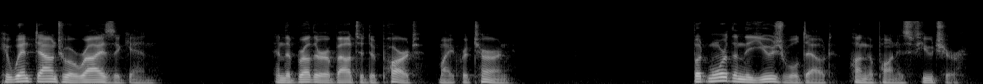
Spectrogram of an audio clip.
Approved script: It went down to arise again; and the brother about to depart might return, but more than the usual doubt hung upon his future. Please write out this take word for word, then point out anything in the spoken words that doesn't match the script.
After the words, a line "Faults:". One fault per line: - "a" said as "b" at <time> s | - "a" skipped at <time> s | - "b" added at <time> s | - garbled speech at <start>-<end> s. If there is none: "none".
He went down to arise again; and the brother about to depart might return, but more than the usual doubt hung upon his future.
Faults:
- "It" said as "He" at 0.0 s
